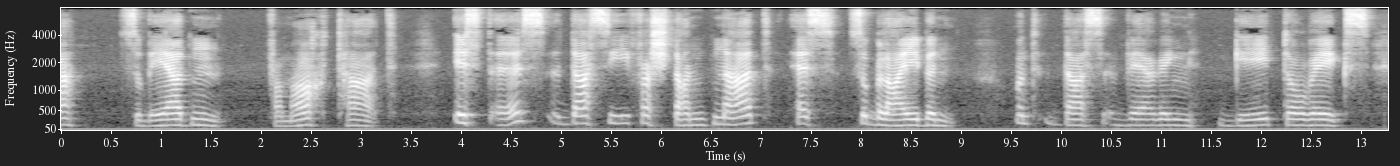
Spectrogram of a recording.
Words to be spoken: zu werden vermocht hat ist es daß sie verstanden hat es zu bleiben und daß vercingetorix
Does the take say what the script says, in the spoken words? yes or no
yes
